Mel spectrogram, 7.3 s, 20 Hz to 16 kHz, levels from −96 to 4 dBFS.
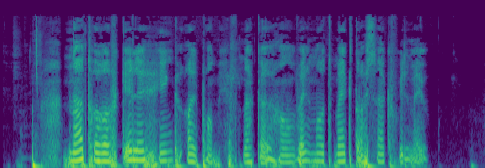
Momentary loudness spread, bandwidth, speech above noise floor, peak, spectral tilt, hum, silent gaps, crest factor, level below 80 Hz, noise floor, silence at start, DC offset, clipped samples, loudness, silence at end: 12 LU; 11.5 kHz; 54 dB; -2 dBFS; -7.5 dB/octave; none; none; 18 dB; -30 dBFS; -73 dBFS; 0.45 s; under 0.1%; under 0.1%; -20 LUFS; 0.2 s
